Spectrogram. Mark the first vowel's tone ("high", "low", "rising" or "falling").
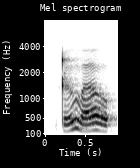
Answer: rising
